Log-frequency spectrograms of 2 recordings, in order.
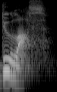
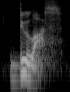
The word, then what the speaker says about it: doulos: The Greek word used here for servants is pronounced doulos, doulos, a bond servant.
